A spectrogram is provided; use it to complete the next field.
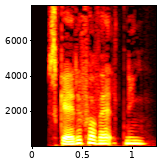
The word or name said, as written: skatteforvaltning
